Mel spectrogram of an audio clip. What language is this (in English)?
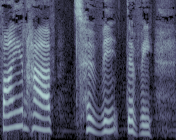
Welsh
